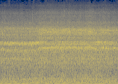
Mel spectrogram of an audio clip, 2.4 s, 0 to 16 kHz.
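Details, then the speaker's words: Pössl camper van, driving from about 65 km/h: steady high whistle over road rumble from the front Midi-Heki roof skylight, before adding a seal strip to its front edge. "das ist furchtbar das möchte man nicht ertragen wir haben uns auf der Fahrt angeschrien"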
